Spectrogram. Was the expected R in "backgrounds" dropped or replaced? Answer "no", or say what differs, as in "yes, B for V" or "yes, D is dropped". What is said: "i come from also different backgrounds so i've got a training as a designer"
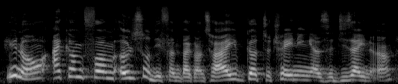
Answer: yes, R is dropped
